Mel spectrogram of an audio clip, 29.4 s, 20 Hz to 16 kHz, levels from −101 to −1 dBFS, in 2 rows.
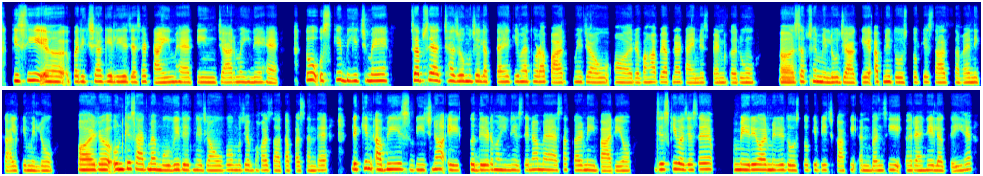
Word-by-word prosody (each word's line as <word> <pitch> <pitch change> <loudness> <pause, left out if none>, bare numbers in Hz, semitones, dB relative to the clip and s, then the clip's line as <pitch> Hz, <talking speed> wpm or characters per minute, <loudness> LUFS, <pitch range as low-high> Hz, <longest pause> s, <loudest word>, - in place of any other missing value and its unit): किसी 270 +2 +5
अ, 225 -2 +4
परीक्षा 235 +1 +1
के 235 +1 +2
लिए 225 0 +2
जैसे 215 +2 -1
टाइम 205 0 +1
है, 205 -2 0
3-4 205 0 -2
महीने 210 0 -1
हैं, 185 -3 -1 0.4
तो 310 0 +5
उसके 280 +3 0
बीच 265 0 +1
में 265 0 +4 0.4
सबसे 285 +1 +5
अच्छा 265 -1 +1
जो 250 +1 +3
मुझे 245 0 +3
लगता 225 -1 -3
है 225 +1 0
कि 235 +1 -3
मैं 230 0 +1
थोड़ा 225 -1 +1
पार्क 200 +2 0
में 220 0 -1
जाऊँ 200 -2 -2
और 195 -1 -2
वहाँ 210 0 -1
पे 215 - -3
अपना 210 0 -3
टाइम 190 -1 -5
स्पेंड 195 0 -5
करूँ 195 0 -3 0.4
अ, 105 0 +3
सबसे 230 - -1
मिलूँ, 210 -2 +3
जाके 200 0 0
अपने 230 +1 +1
दोस्तों 205 0 -4
के 215 +2 -6
साथ 200 -2 -3 0.2
समय 195 +1 -3
निकाल 195 -2 -3
के 210 - -4
मिलूँ 190 -1 -2 0.4
और 225 0 +5 0.2
उनके 245 +2 +6
साथ 245 -3 +1
मैं 240 0 +5
मूवी 215 0 +2
देखने 215 -1 -1
जाऊँ, 200 -1 -3
वो 215 +1 -3
मुझे 215 0 -3
बहुत 210 +1 -5
ज़्यादा 195 0 -5
पसंद 190 +1 -5
है। 210 0 -1 0.4
लेकिन 255 +4 +3
अभी 245 +2 +4
इस 240 -3 -2
बीच 220 +2 -3
ना 255 0 +2
1 215 +1 -1
डेढ़ 215 +1 +2
महीने 215 -2 0
से 215 +2 -7
ना 235 +1 0
मैं 230 -1 +1
ऐसा 210 +3 -6
कर 210 -2 -3
नहीं 210 -2 0
पा 180 -1 0
रही 185 +1 -4
हूँ, 190 0 -2 0.4
जिसकी 240 +2 +2
वज़ह 225 -2 +3
से 250 +2 +2 0.4
मेरे 230 -1 +5
और 225 0 +4
मेरे 220 0 +2
दोस्तों 210 0 -3
के 220 +1 -6
बीच 215 +1 -6
काफ़ी 195 +2 -7
अनबन-सी 205 +1 -3
रहने 205 +1 -1
लग 195 -2 -1
गई 180 +4 -4
है। 240 +3 -3
215 Hz, 185 wpm, -23 LUFS, 200-230 Hz, 0.4 s, उनके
